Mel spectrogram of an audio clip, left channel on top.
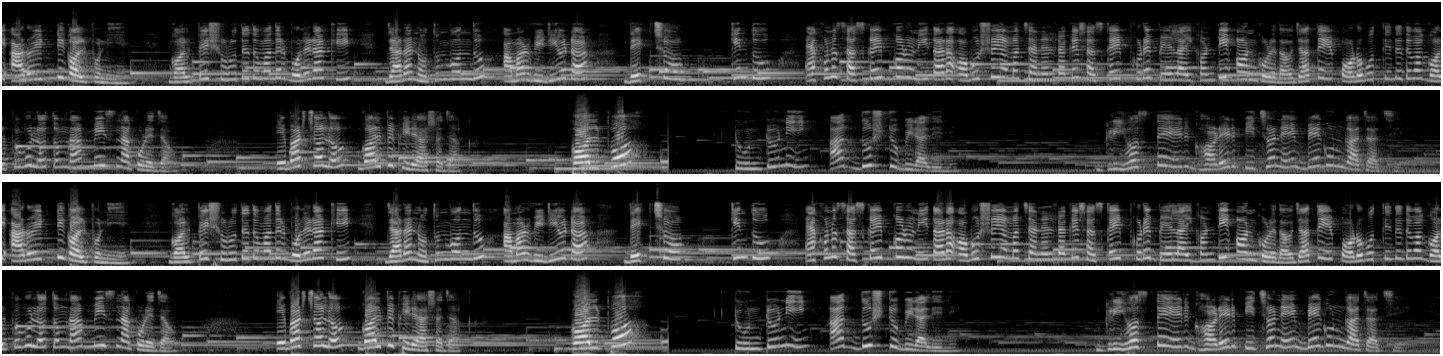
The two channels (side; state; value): both; normal; correlation 0.50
